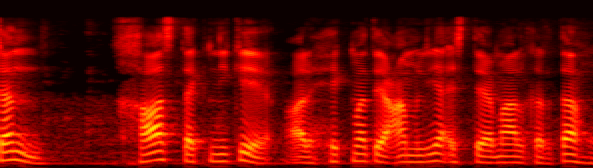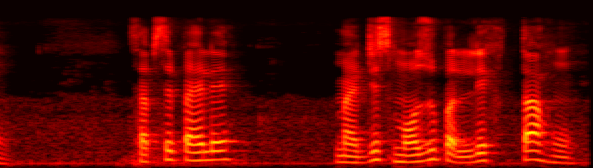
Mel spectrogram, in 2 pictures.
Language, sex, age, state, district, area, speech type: Urdu, male, 30-45, Bihar, Gaya, urban, spontaneous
